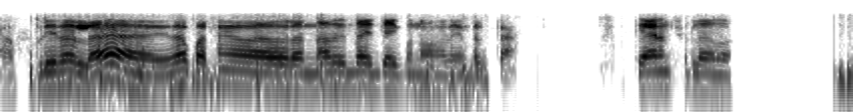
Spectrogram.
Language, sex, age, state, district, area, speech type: Tamil, male, 18-30, Tamil Nadu, Dharmapuri, urban, conversation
